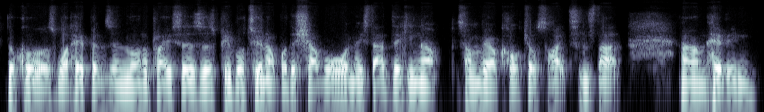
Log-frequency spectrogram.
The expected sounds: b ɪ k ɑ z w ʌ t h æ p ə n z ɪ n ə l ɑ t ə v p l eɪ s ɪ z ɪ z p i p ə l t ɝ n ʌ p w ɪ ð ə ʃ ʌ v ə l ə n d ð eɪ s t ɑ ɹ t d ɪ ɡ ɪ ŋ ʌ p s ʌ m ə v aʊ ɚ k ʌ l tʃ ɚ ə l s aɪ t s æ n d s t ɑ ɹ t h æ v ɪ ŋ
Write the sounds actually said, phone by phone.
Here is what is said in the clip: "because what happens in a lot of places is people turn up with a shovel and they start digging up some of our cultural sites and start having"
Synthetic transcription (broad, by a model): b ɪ k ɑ z w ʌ t h æ p ə n z ɪ n ə l ɑ t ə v p l eɪ s ɪ z ɪ z p i p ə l t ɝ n ʌ p w ɪ ð ə ʃ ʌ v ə l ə n ð eɪ s t ɑ ɹ t d ɪ ɡ ɪ ŋ ʌ p s ʌ m ə v aʊ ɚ k ʌ l tʃ ɚ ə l s aɪ t s n s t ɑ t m h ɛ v ɪ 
